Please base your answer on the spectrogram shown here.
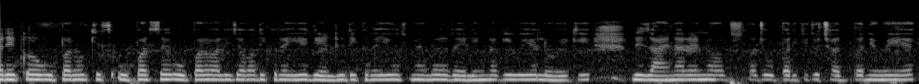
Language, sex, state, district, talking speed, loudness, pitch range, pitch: Hindi, male, Chhattisgarh, Bastar, 200 wpm, -22 LUFS, 215-220 Hz, 220 Hz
